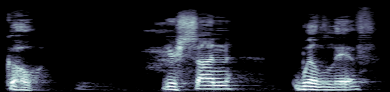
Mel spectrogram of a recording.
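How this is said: It is said in a gentle, tender tone. It is a kind reassurance to a worried father. "with just an air of compassion"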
